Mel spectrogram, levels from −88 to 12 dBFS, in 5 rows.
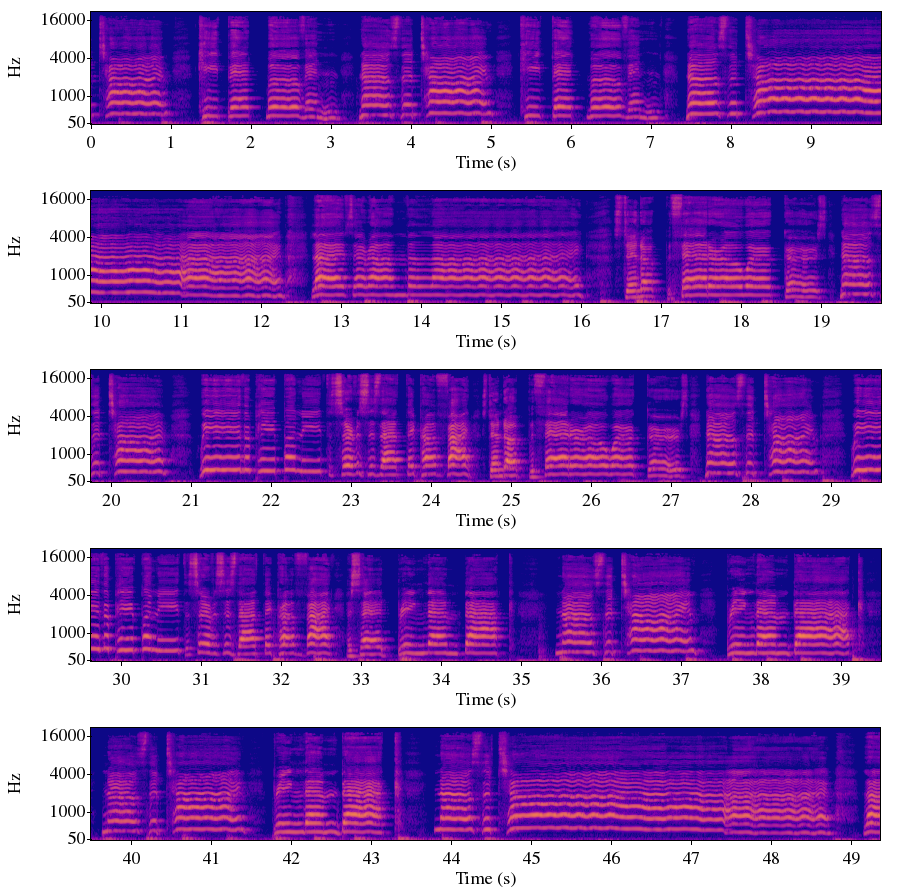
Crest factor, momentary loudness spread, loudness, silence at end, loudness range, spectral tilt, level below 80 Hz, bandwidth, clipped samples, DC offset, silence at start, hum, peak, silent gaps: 20 dB; 12 LU; -29 LUFS; 0 s; 5 LU; -2 dB/octave; -50 dBFS; 19 kHz; under 0.1%; under 0.1%; 0 s; none; -10 dBFS; none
